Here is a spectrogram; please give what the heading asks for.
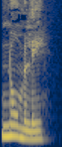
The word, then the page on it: normally: British English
